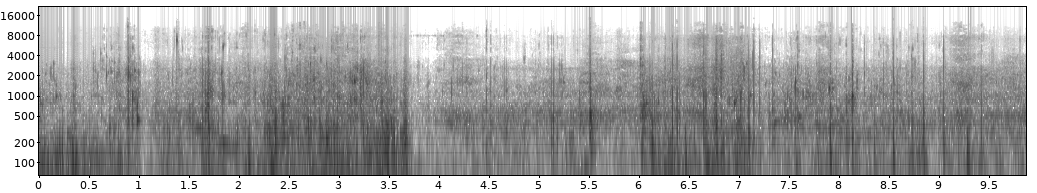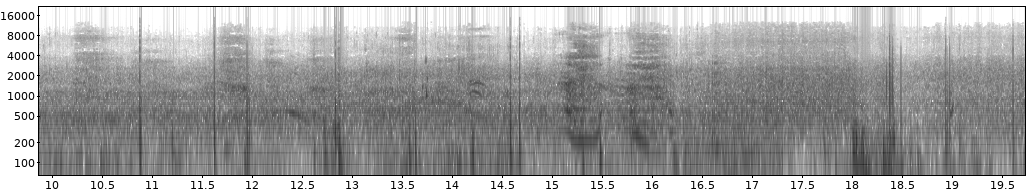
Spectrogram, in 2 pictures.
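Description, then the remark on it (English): A kayak tumbles over a weir into churning river water and the paddler falls in: loud rushing and splashing with sharp thuds and wind buffeting the microphone, steady turbulence continuing throughout. “Standing on the weir, I've just fallen in and the boat and the paddle have gone down the river and the lads are bringing it back up.”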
